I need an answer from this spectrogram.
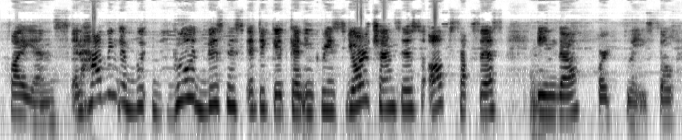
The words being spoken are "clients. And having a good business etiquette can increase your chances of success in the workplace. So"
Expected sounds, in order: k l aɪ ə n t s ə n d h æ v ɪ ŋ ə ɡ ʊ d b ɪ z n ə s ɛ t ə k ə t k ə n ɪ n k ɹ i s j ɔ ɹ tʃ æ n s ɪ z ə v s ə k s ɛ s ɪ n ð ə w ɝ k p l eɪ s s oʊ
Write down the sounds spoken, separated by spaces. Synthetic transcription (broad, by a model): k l aɪ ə n s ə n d h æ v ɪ ŋ ə ɡ ʊ d b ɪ s n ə s ɛ t ə k ə t k ə n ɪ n k ɹ i s j ɔ ɹ tʃ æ n s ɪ s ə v s ə k s ɛ s ɪ n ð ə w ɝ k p l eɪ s s oʊ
